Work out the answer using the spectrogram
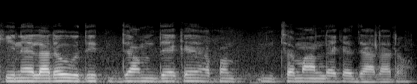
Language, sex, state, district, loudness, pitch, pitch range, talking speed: Bhojpuri, male, Bihar, Muzaffarpur, -18 LUFS, 140 Hz, 135-145 Hz, 160 wpm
